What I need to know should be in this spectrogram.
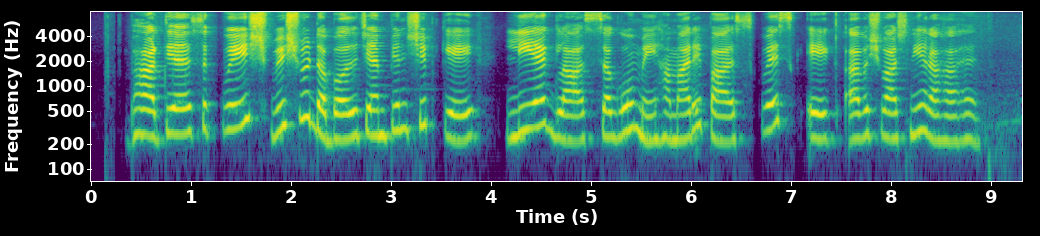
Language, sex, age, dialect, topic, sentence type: Hindi, female, 18-24, Marwari Dhudhari, agriculture, statement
